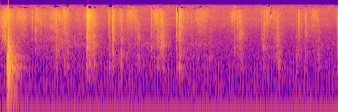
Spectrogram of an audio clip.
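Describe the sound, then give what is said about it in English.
Astrology reading cards are shuffled and drawn from a deck: a loud riffle at the start, then soft, papery flicks and slides with a few sharper snaps. “Today I'm drawing from the Astrology Reading Cards deck by Alison Chester Lambert.”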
